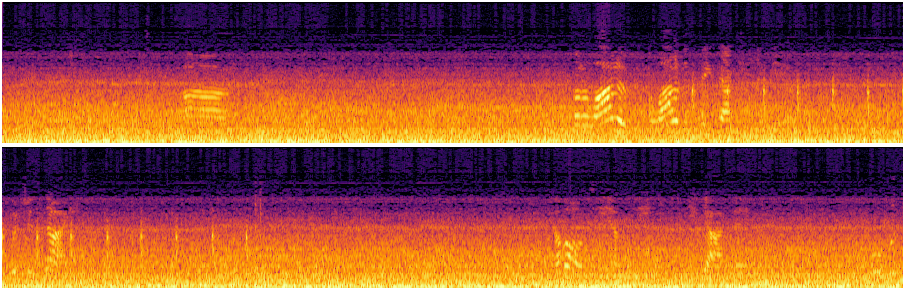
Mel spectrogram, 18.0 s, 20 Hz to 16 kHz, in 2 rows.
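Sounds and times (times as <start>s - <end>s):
truck engine and tyres drone: 0.0s - 18.0s.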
